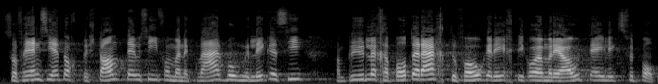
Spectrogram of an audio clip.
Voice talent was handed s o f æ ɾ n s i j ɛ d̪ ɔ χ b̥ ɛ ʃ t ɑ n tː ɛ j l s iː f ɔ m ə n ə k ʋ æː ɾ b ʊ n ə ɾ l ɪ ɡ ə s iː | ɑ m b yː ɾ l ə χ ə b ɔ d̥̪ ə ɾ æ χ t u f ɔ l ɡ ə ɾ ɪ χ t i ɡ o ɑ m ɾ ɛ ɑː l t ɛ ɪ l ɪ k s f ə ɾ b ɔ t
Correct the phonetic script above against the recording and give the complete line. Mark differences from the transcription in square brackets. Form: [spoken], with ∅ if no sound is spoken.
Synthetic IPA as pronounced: s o f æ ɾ n s i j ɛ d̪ ɔ χ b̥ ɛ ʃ t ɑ n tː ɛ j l s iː f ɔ m ə n ə k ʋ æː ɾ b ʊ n ə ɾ l ɪ ɡ ə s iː | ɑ m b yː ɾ l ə χ ə b ɔ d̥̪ ə ɾ æ χ t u f ɔ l ɡ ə ɾ ɪ χ t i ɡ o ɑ m ɾ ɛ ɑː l t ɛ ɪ l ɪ k s f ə ɾ b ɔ t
